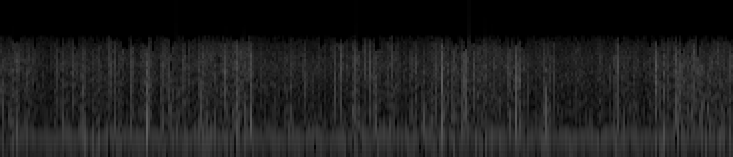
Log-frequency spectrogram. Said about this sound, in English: A big crackling fire of driftwood lighted up the snowy clearing in front of the igloo.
